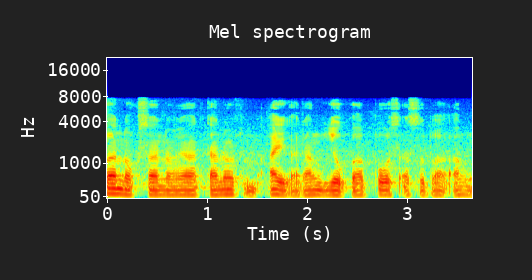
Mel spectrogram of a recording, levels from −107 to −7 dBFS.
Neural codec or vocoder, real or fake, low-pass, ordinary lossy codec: none; real; none; none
